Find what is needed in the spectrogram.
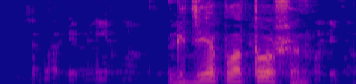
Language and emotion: Russian, neutral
